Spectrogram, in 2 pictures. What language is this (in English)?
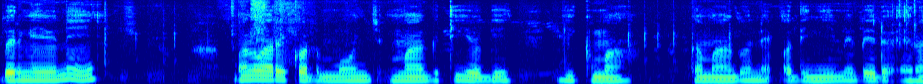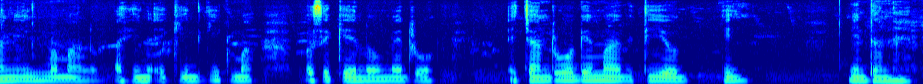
Luo (Kenya and Tanzania)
